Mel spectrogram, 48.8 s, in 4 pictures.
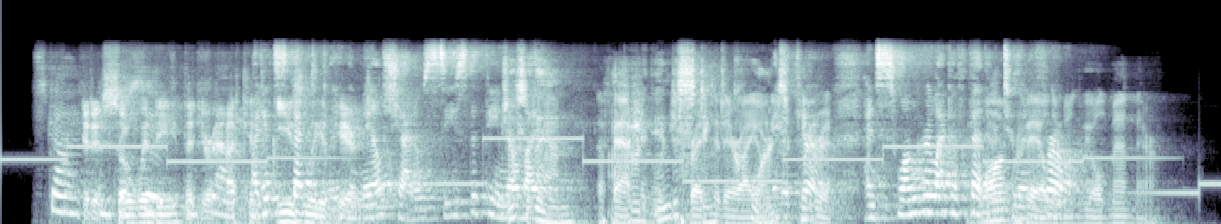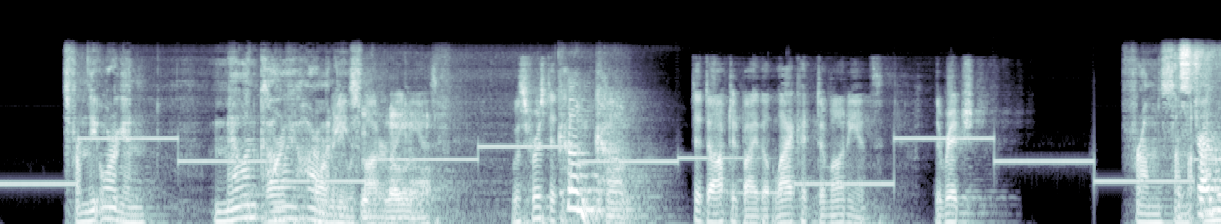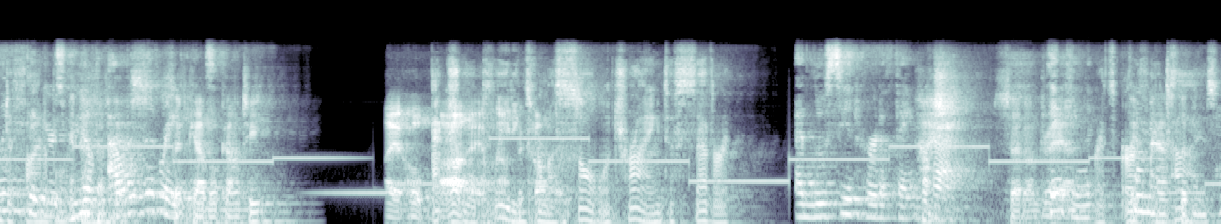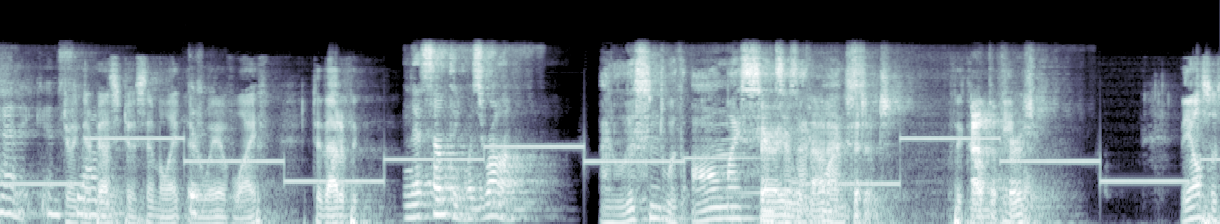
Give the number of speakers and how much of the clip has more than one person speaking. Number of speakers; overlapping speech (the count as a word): five, about 43%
